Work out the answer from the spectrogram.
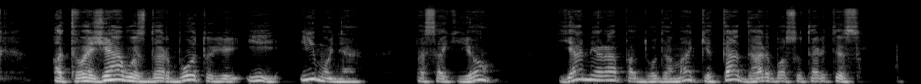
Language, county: Lithuanian, Utena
